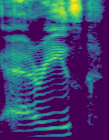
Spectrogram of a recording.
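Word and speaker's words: Ares: It was called, like, Aries. It wasn't spelled like the star sign. It was A-R-E-S. A-R-E-S.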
